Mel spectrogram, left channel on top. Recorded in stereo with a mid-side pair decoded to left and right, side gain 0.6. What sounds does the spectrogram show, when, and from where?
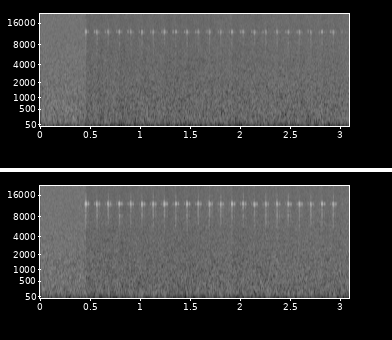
0.4 s ticking: 40° right, 7 m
